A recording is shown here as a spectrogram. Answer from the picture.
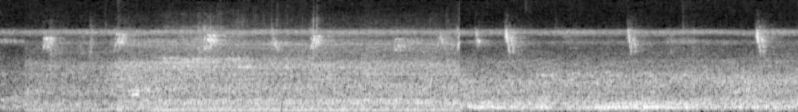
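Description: A small bird chirping: short single chirps every second or so, over a steady background hum and a constant high insect drone.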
